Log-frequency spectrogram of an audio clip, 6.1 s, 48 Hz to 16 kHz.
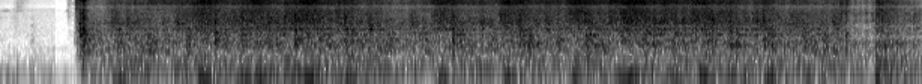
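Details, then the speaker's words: Chevy squarebody truck parked 19 years: steady cranking with an uneven rumble that never catches, right after distributor timing was adjusted; no backfiring, owner thinks it's close and tries a little gas. Crank no start, cause unconfirmed. "maybe that's not strong enough it wants to but it doesn't it's not backfiring no not a bit it's telling me we're probably pretty close"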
